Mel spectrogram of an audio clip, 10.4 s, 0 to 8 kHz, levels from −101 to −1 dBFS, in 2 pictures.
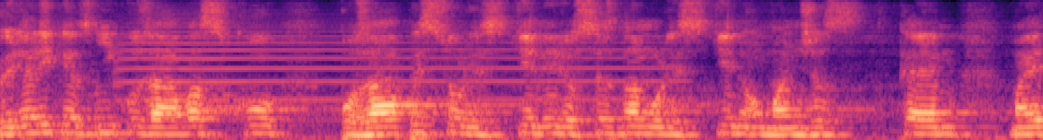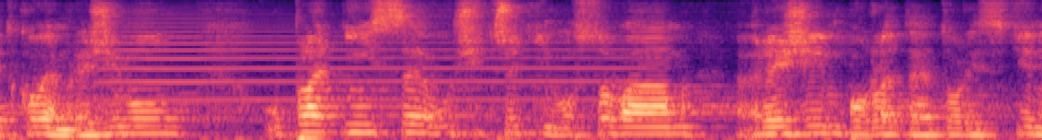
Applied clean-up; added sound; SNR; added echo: none; Trumpet; 20 dB; reverberation time 0.2 s.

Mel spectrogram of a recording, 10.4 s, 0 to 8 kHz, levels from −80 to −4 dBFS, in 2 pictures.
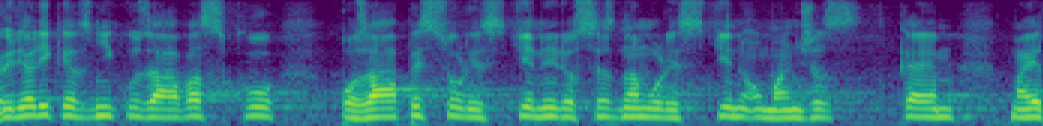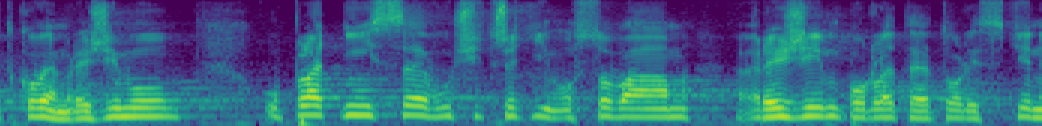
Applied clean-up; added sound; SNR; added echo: none; none; none; none.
